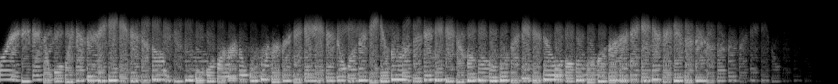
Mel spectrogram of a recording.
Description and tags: Psy Trance Loop - 138 Bpm 000
PsyTrance Loop psy goatrance goa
